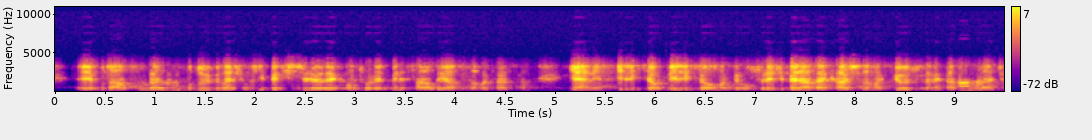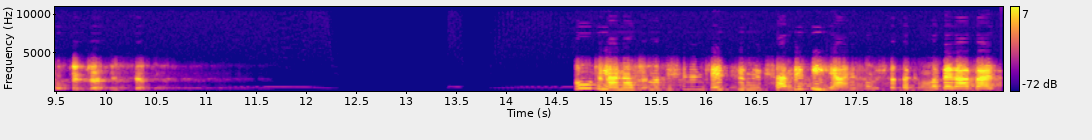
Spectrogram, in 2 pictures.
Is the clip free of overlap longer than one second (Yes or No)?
Yes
